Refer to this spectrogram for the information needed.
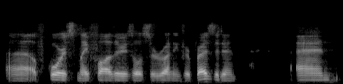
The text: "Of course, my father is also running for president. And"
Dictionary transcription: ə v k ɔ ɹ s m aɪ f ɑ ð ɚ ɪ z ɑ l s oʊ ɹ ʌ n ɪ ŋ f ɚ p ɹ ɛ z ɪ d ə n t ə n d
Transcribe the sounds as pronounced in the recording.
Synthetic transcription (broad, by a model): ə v k ɔ ɹ s m aɪ f ɑ ð ɚ ɪ z ɑ l s oʊ ɹ ʌ n ɪ ŋ f ɚ p ɹ ɛ z ɪ d ə n t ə n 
